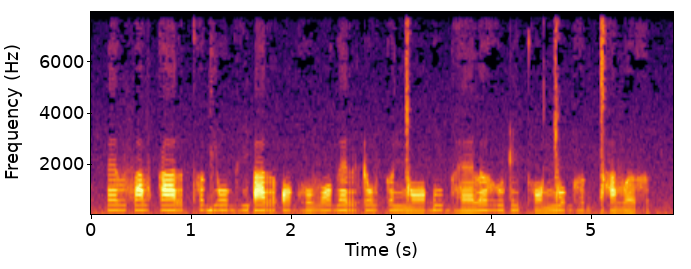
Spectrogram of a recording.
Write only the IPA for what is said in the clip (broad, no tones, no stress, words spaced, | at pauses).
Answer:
ɛvfavkar t̪ʰəɡjo ɡʱiʔar ʔɔɡʱov ɔd̪ɛr ʈovkəŋ͡ǀɔ ɠuɡʱɛ lə ɦuʈit̪ʰɔ ŋ͡ǀoɡʱəɡǀʰavəx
